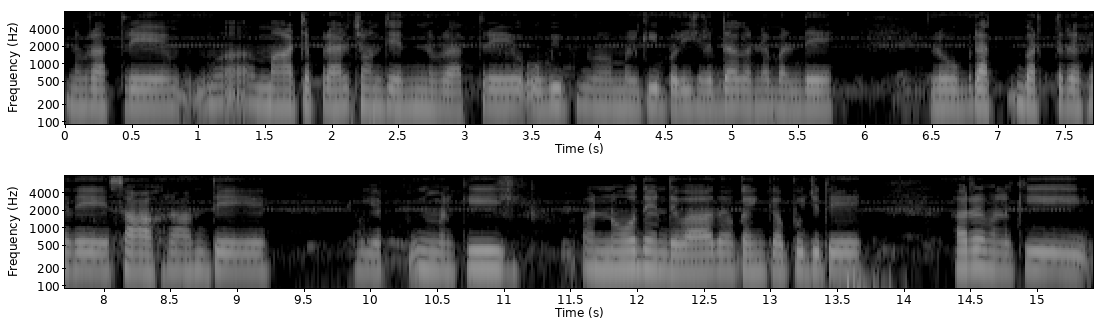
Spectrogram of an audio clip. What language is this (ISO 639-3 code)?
doi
